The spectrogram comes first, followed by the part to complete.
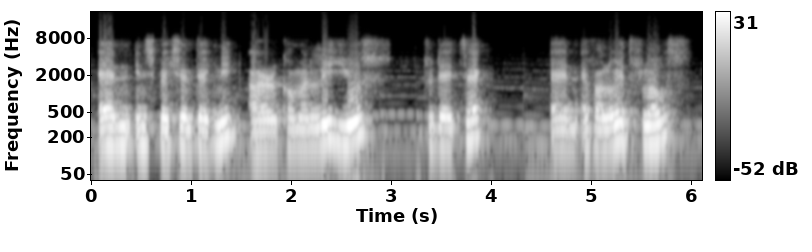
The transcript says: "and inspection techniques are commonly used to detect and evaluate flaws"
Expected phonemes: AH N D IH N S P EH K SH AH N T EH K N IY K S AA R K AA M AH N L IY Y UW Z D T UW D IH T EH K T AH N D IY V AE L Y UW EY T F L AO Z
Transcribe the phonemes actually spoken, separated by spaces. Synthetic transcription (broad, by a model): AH N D IH N S P EH K SH AH N T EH K N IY K AA R K AA M AH N L IY Y UW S T UW D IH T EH K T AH N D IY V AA L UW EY T F L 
